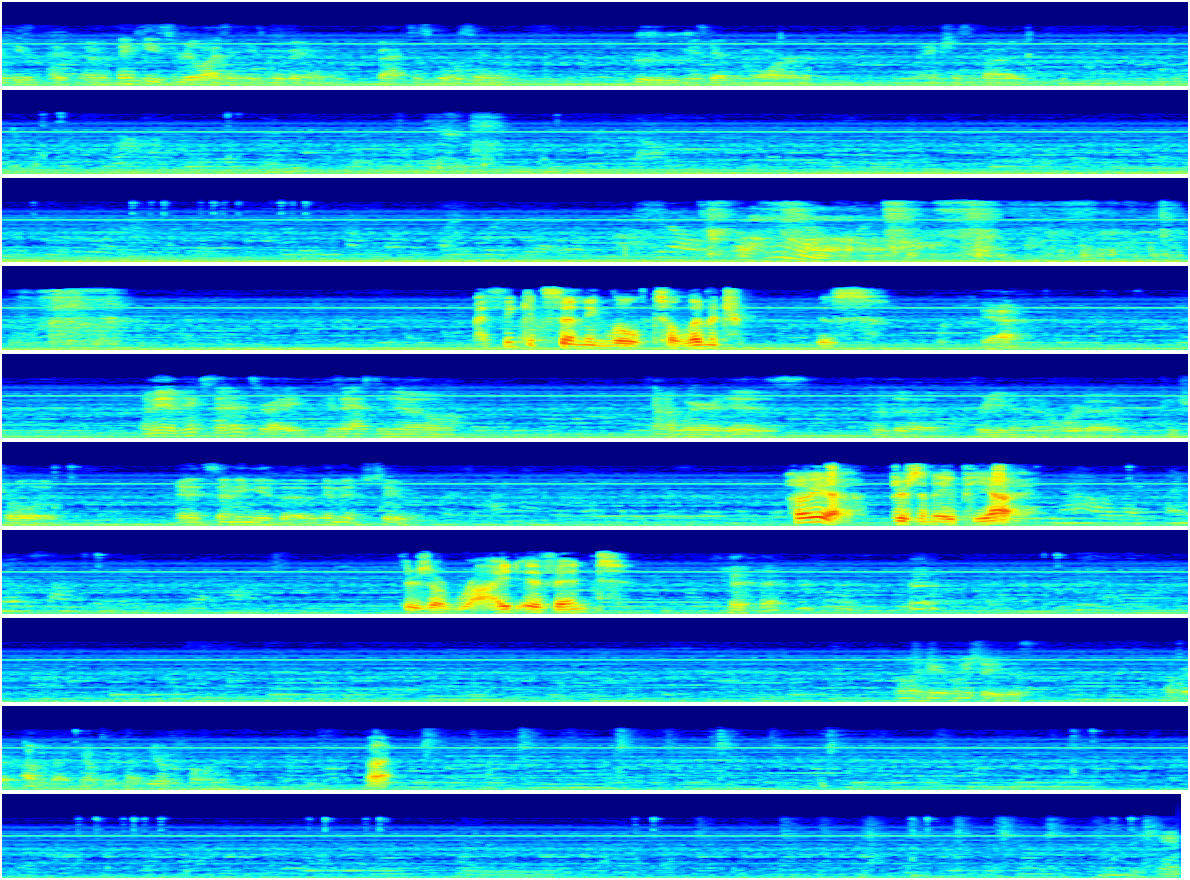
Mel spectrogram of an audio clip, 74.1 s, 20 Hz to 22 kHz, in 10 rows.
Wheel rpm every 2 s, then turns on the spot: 0, 0, 0, 0, 0, 0, 0, 0, 0, 0, 0, 0, 0, 0, 0, 0, 0, 0, 0, 0, 0, 0, 0, 0, 0, 0, 0, 0, 0, 0, 0, 0, 0, 0, 0, 0, 0.
none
